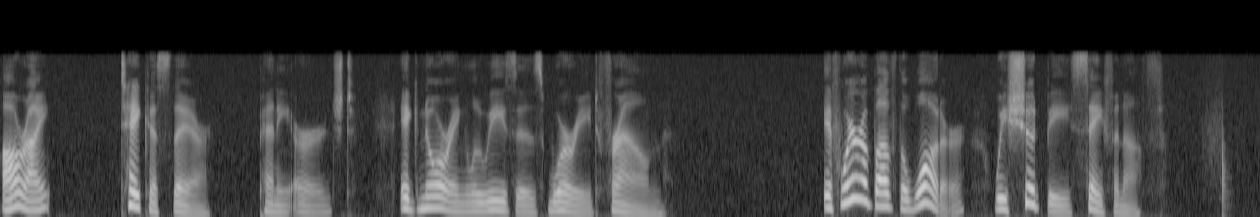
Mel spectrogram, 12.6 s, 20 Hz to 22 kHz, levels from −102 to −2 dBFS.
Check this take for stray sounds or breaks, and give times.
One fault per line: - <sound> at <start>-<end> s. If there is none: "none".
- thud at 12.0-12.3 s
